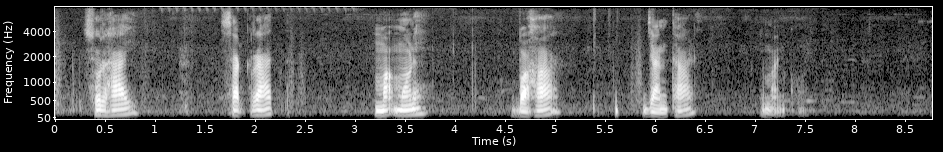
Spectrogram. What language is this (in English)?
Santali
